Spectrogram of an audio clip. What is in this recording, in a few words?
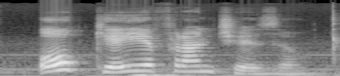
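wrench adjustable desc, Romanian; tuxpaint-stamps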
